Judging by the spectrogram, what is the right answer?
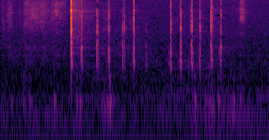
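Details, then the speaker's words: Simtoo Dragonfly drone camera gimbal broken after the drone fell when a motor failed: light, irregular dry clicks and ticks as parts move loose inside, focus not working; loose parts rattling inside gimbal. "hear that things are moving inside and the focus isn't working properly"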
